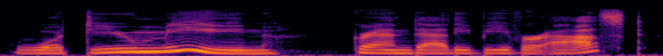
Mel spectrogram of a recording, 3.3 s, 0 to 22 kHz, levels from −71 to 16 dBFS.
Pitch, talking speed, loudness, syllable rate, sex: 190 Hz, 125 wpm, -16 LUFS, 3.9 syllables/s, female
